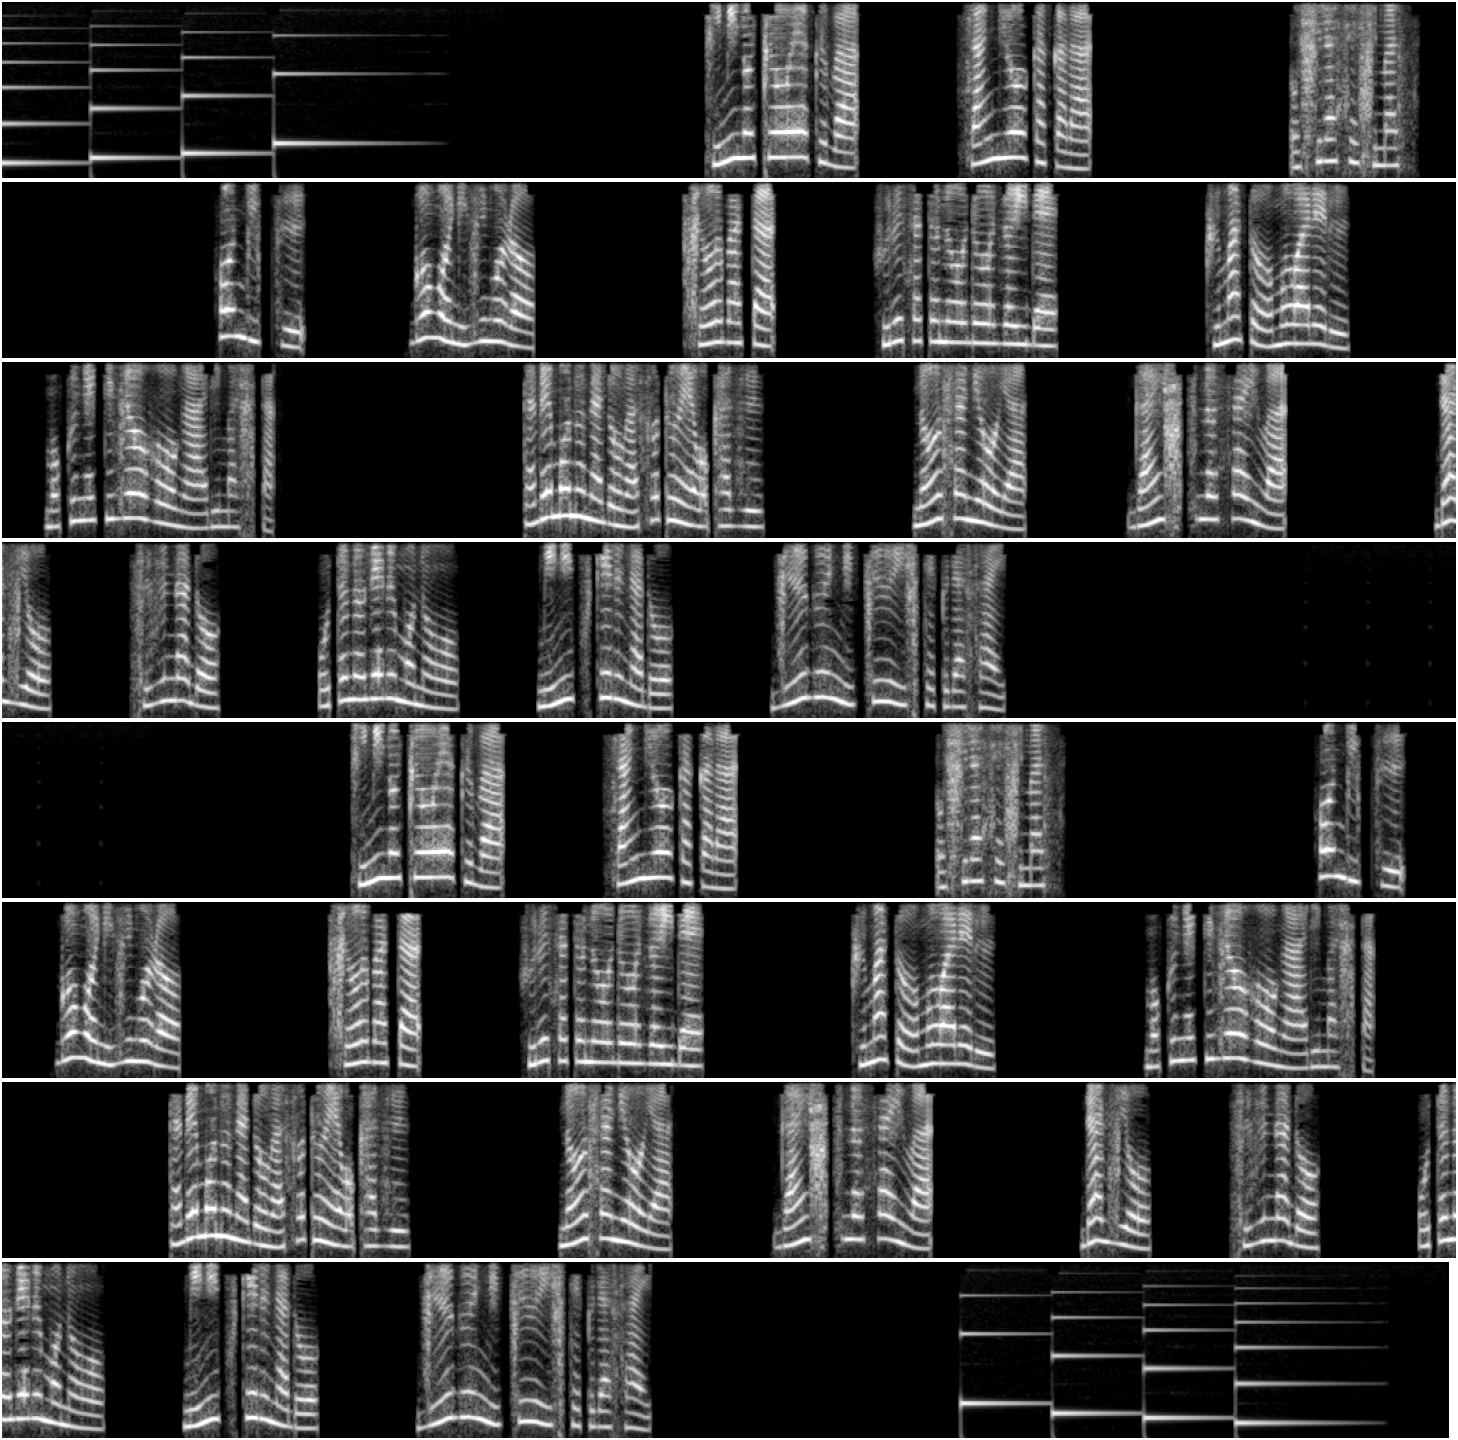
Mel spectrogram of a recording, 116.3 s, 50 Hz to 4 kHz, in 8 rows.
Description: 2021年05月15日 17時12分に、紀美野町より東野上地区へ放送がありました。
